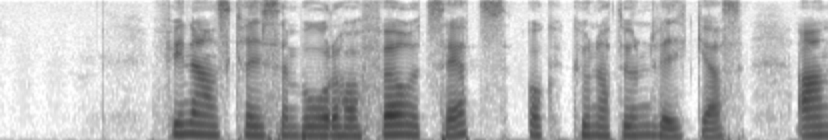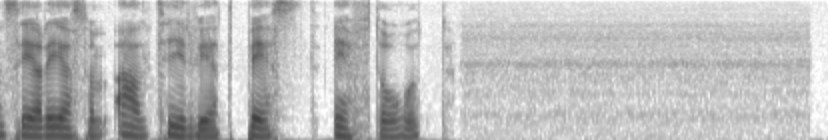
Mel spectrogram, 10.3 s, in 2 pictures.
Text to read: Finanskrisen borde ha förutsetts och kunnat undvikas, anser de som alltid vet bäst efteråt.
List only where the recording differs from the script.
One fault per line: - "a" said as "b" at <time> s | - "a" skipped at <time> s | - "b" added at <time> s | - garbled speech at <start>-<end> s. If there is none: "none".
none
